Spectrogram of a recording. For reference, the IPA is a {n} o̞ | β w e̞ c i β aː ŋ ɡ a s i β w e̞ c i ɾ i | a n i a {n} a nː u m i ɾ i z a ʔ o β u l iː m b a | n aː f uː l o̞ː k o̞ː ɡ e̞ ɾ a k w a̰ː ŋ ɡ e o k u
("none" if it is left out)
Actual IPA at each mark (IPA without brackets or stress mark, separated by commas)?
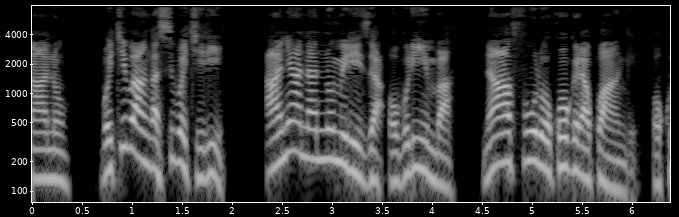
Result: n, n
